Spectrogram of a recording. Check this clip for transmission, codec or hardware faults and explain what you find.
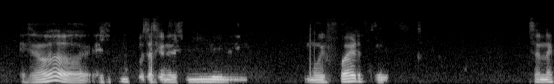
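Two kinds of fault appear: the talker's speech is turned down in three places, and a very faint scrap of the far-end voice leaks through once. The audio's top end stops near 12 kHz, consistent with the call codec band limit.

Speech suppressed in double talk, 0.96 to 1.62 s, 1.8 to 2.53 s and 3.72 to 3.93 s. The likely cause is an echo canceller that could not tell the near-end talker from loudspeaker echo while both spoke, so it ducked the speech by up to roughly 20 dB, leaving dips and gaps.

Other side's voice leaking through, 2.54 to 2.59 s. Just after the second suppression, a brief fragment of the far-end voice slips through, very quiet, around 40 dB below the speech, likely residual loudspeaker echo the canceller failed to remove from the microphone.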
